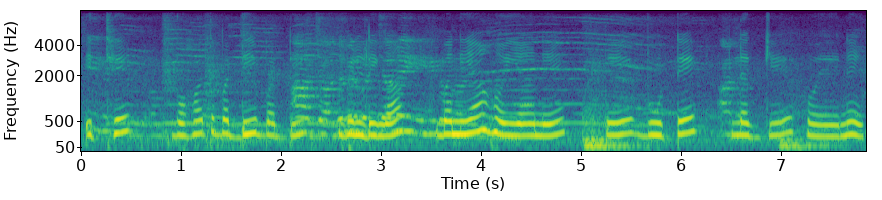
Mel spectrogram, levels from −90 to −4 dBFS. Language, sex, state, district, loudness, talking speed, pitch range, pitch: Punjabi, female, Punjab, Pathankot, -14 LUFS, 100 wpm, 230-260 Hz, 240 Hz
